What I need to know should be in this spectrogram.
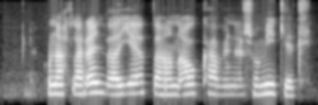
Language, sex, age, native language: Icelandic, male, 12, Icelandic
